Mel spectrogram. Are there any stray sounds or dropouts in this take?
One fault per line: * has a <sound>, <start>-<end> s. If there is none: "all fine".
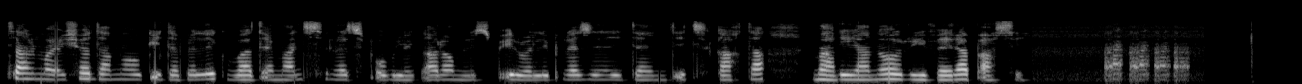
* has a laugh, 11.0-11.9 s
